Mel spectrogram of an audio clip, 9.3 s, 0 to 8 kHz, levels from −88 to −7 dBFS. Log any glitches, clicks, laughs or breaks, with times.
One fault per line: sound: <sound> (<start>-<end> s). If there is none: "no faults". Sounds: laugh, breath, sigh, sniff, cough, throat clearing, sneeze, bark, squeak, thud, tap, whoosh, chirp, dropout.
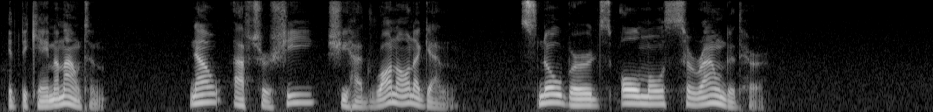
no faults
